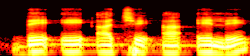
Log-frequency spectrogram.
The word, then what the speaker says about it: dehal: Esta palabra espantosa, dehal, del arameo, D-E-H-A-L, con acento en la A, dehal, apunta hacia un ser formidable que produce terror.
